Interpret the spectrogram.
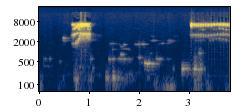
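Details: A martin pair communicating while building their nest: a harsh, scratchy burst, then a fast buzzy rattle held high for nearly a second, with a few faint softer notes between.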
